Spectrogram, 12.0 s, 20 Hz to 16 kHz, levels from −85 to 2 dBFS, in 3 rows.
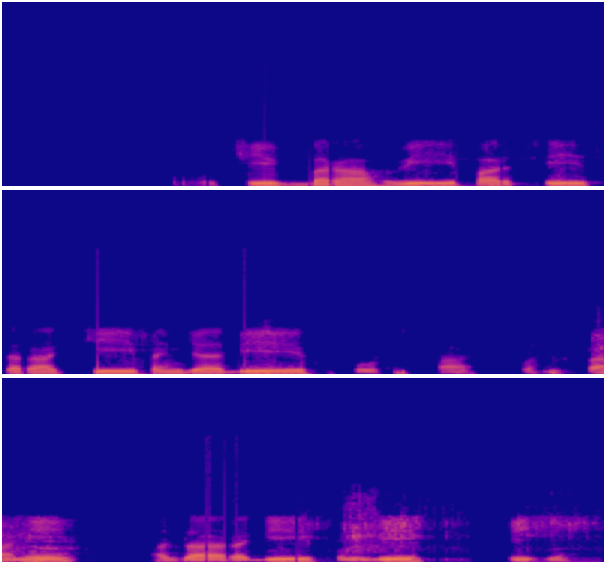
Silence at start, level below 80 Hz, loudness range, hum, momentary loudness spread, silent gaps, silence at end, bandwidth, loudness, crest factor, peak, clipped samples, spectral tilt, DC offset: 1.4 s; -68 dBFS; 3 LU; none; 13 LU; 1.45-1.55 s, 6.84-6.91 s, 7.26-7.48 s, 8.80-9.02 s, 11.22-11.40 s; 0.15 s; 6.6 kHz; -32 LUFS; 16 dB; -16 dBFS; under 0.1%; -8.5 dB/octave; under 0.1%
